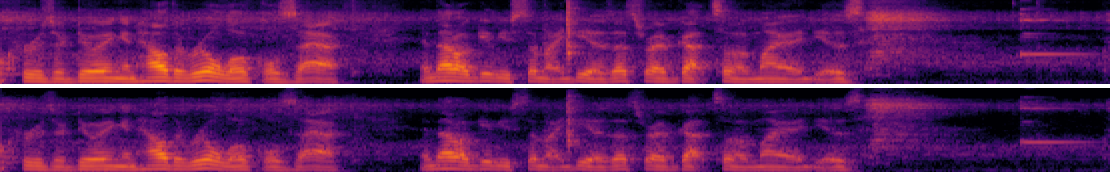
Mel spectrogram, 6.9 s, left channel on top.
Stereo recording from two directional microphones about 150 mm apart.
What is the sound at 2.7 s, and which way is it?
Speech, 65° left (ahead or behind).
